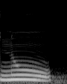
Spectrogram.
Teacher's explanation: واو مد ہو رہی ہے اور آگے وقف آ رہا ہے، تو اب ہم اس کو 6 کاؤنٹ تک کھینچیں گے اور یہ نون کو ساکن کریں گے کیونکہ آگے اب ہم نے وقف کرنا ہے۔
